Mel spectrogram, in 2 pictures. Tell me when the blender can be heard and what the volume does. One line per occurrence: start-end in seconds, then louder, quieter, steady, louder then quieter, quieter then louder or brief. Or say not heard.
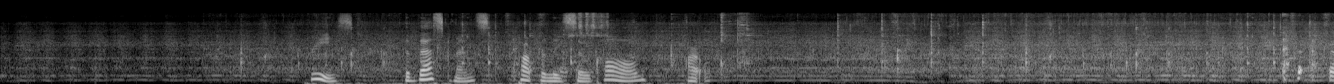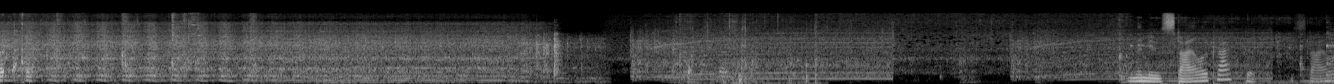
0.0-26.6 louder then quieter.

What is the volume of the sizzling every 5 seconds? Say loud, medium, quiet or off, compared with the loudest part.
medium, loud, loud, loud, medium, medium.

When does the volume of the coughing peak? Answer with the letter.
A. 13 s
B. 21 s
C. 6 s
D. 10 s
A.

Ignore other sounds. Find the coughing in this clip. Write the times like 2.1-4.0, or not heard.
5.1-6.0, 12.8-13.7, 20.1-20.8.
